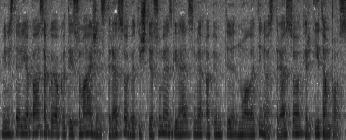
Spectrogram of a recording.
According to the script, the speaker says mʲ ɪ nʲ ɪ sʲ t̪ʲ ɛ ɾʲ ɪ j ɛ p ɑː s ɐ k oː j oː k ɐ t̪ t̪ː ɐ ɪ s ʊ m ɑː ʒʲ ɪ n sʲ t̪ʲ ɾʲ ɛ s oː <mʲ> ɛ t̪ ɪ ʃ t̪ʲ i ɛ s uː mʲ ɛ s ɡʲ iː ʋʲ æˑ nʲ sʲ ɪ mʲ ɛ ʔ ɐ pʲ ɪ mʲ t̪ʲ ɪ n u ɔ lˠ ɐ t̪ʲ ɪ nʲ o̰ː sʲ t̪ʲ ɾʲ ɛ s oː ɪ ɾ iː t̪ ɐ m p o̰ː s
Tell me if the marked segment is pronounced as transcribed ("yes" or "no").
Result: no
